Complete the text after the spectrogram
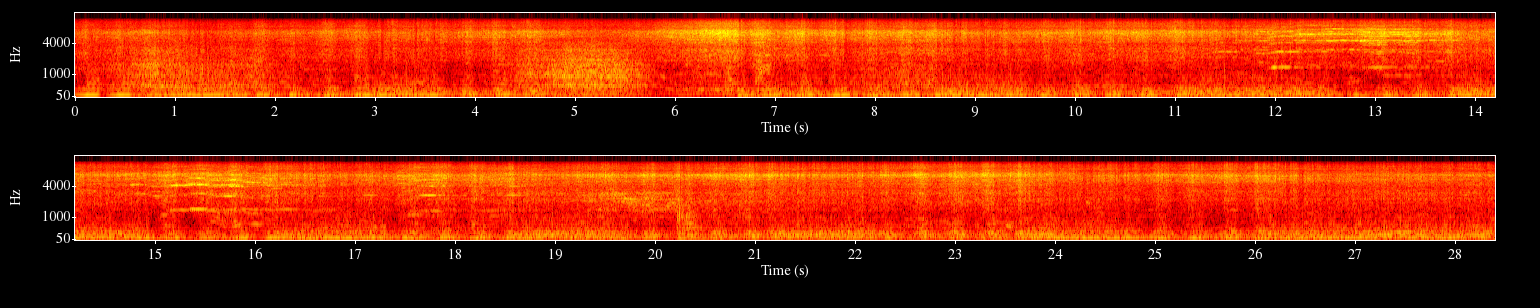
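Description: A drummer plays a drum kit loudly, with crashing cymbals.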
